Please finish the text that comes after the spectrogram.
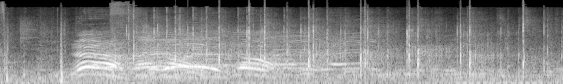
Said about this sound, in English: is the sound of team tennis.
